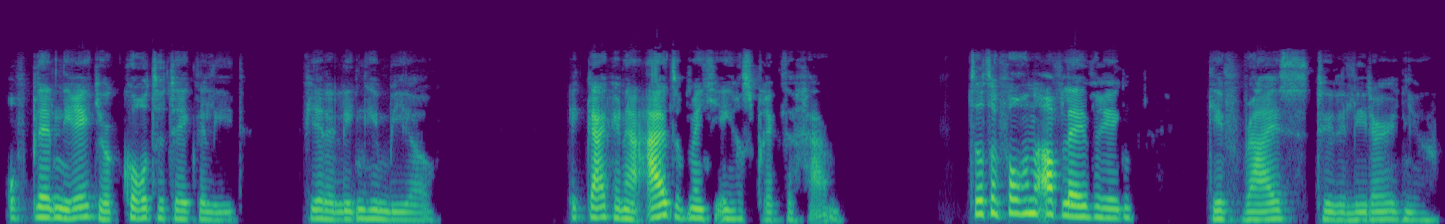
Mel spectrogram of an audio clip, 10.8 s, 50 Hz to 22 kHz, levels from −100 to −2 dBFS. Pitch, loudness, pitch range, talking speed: 145 Hz, -26 LUFS, 135-170 Hz, 200 wpm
